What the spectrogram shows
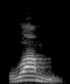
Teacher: ওয়াও দুই ঠোঁট গোল হবে।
